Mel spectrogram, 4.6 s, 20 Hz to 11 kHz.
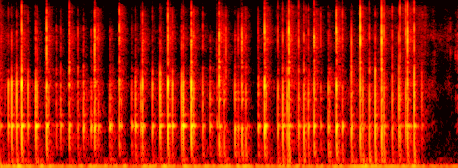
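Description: A small metal hand salve tin is tapped rapidly, producing a dense run of short, bright clicks with a faint metallic ring around 850 Hz over a low steady hum. The tapping stops just before the end, leaving a brief quiet tail.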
